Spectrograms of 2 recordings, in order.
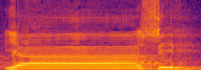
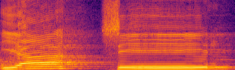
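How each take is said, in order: First: It is said run together as one word. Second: It is said as two separate letter names. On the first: The speaker calls it wrong. "jangan dibaca yasin" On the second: The speaker calls it right. "Atau ya sin"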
